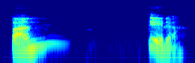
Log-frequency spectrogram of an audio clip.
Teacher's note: La N, que originalmente era alveolar, se ha hecho dental, se ha dentalizado. ¿Por qué? Porque el siguiente elemento es una dental, la T.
